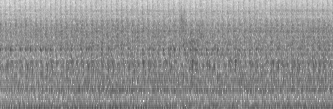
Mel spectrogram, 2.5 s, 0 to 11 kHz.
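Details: 2018 Skoda Octavia 1.5 TSI petrol, about 110 kW: fast, light metallic rattle over a steady idle, also off throttle.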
